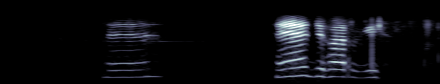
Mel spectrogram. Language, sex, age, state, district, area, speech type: Santali, female, 18-30, Jharkhand, Pakur, rural, conversation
